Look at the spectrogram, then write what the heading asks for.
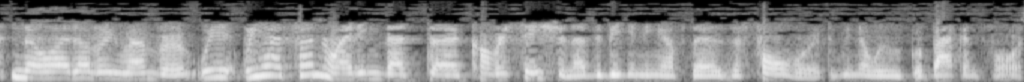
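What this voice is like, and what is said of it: Speaks with a noticeable accent. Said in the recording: “accent ... my accent”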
